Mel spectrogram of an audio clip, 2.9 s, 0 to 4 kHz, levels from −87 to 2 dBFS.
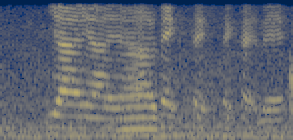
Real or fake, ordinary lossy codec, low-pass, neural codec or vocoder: real; none; 3.6 kHz; none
